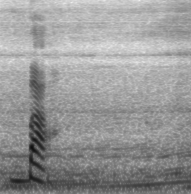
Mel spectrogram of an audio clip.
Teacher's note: Ketika membaca ba itu adalah kedua bibir disatukan, ba. Ketika membaca ta, ujung lidah kita di belakang gigi atas, ta.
